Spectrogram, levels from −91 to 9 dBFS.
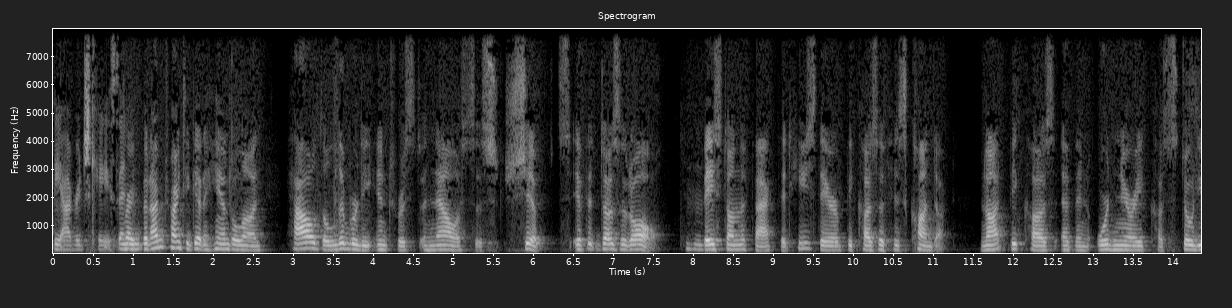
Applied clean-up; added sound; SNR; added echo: none; none; none; none.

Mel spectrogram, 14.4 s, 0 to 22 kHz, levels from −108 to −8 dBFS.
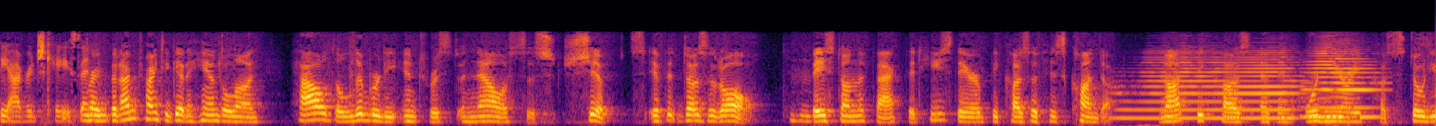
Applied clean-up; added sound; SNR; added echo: none; Brass instrument; 2 dB; none.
